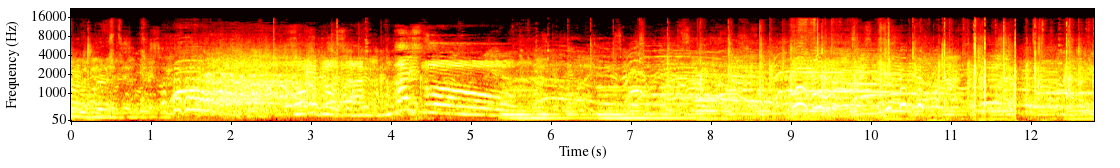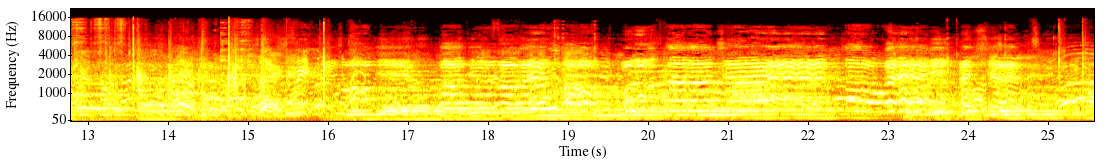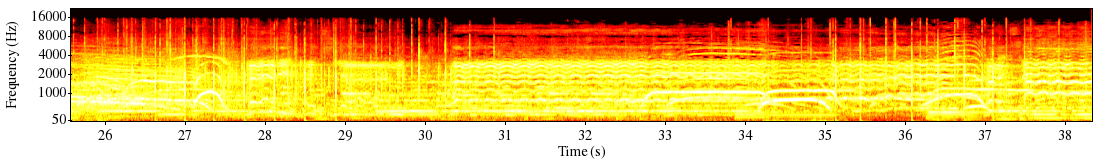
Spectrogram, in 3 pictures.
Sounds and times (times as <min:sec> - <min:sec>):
Male singing: 0:15.2 - 0:25.1, 0:27.5 - 0:38.3.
